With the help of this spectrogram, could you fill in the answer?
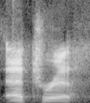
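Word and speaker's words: Etrith: the name of the server is etriff I believe is how they have it pronounced uh you can go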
